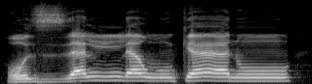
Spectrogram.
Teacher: الأرض أو كانوا غزا لو كانوا، غزن لکھا ہوا ہے، غزن، یہاں تنوین ہے اور تنوین کے بعد لام ہے تو یہاں ادغام ہوگا ، کون سے والا ادغام ہوگا؟ بغیر غننے کے، غزن لو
